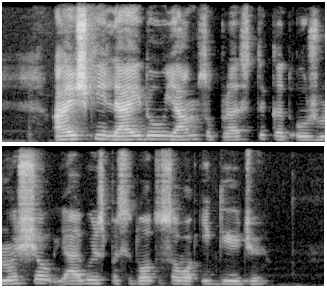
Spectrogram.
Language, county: Lithuanian, Klaipėda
